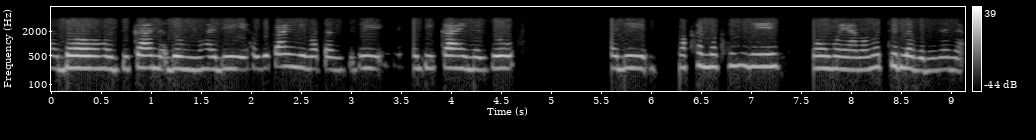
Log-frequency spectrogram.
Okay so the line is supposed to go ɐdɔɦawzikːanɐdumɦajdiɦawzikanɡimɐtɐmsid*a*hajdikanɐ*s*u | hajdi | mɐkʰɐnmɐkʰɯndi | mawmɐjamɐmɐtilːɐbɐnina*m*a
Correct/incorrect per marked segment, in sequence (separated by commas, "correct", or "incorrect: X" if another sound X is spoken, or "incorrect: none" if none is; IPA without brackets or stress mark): incorrect: i, incorrect: z, incorrect: n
